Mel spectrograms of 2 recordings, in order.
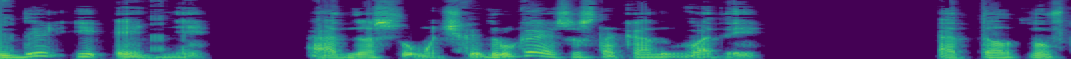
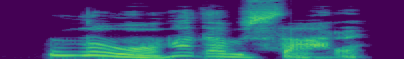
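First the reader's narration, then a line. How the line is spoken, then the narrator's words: Moaning. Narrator (Russian): застонала Энни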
